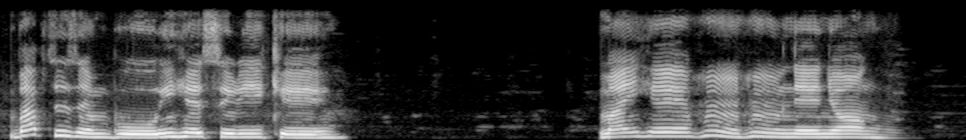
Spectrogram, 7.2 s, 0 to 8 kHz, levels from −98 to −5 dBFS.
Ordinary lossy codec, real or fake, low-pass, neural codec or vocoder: none; real; 7.2 kHz; none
